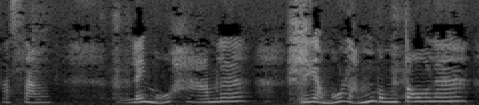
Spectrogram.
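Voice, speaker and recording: A woman's voice: high-pitched, a little slow, a little mellow, a little hiss or hum. A woman with a Hong Kong Cantonese accent playing a motherly, scheming palace cook in a radio drama, chatty and coaxing. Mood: consoling, conspiratorial.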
